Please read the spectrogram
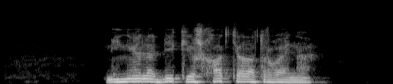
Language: Bashkir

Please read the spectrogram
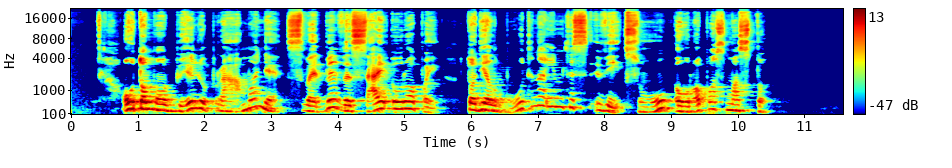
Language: Lithuanian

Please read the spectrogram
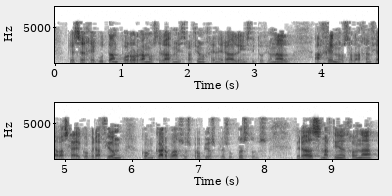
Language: Spanish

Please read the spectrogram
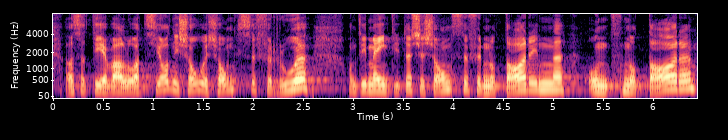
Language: Swiss German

